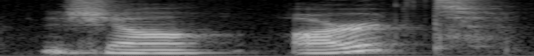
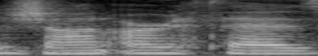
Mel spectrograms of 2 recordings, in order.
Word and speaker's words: Jeanne Arthes: a while has told me that it's actually pronounced Jean art so I'll try to remember that it's Jean art and not Jean arthas because I've been saying arthas for a while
